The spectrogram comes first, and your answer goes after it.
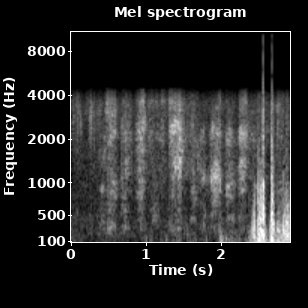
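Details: Boxer and Labrador wrestling playfully in mud, a low rough growl-like burst rising near the end over scuffling, splashing noise.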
